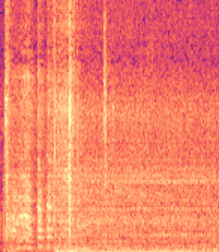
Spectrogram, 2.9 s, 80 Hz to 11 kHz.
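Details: 1992 Honda Prelude Si engine bay: short crank, catches within a second and settles into a steady, even idle; starts clean, with slight power antenna sticking noise heard.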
